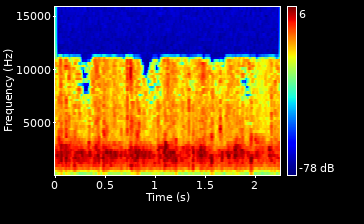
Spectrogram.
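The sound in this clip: Applause from a crowd, a dense, continuous patter of clapping that holds at an even level throughout.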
